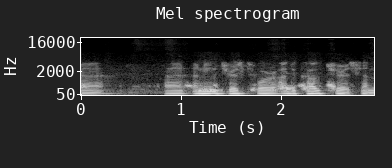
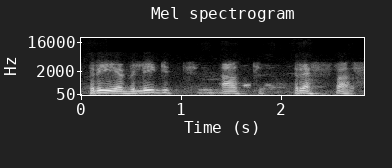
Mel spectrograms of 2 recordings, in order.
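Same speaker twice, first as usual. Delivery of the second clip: slow demo; slower than usual. Shown as a demonstration. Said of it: "Okay, once, one more time".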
